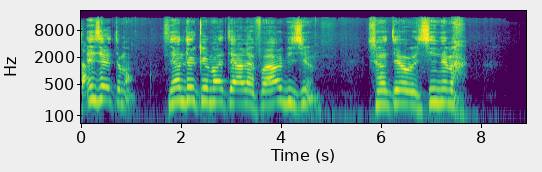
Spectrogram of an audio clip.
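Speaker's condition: ALS (Charcot disease); diagnosed a little over two years ago; muscles atrophying, lungs no longer working, travel difficult, cognition intact; speech deformed, may sound idiotic, content clear in own mind

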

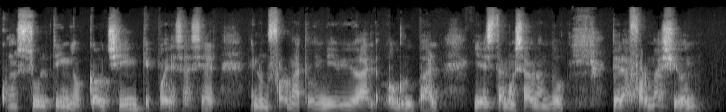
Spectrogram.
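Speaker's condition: No condition

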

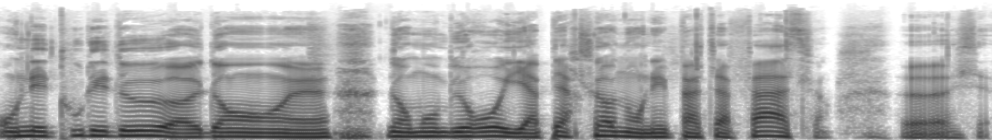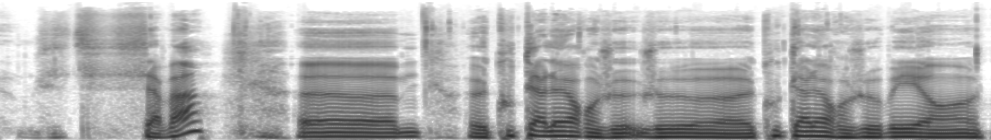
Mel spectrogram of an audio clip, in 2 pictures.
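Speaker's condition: Profound deafness from birth; profound congenital deafness, behind-the-ear hearing aids, cued speech (LPC), sign language learned later, younger sister also deaf; perceives sounds, half lipreading half hearing, must see speaker, group talk tiring, video relay centre for calls

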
